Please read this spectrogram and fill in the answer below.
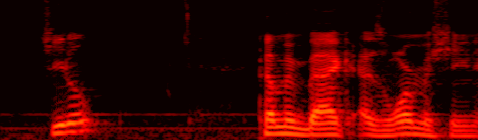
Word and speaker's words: Cheadle: pronounce his last name i've been told chadel is wrong so don cheadle cheadle coming back as war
